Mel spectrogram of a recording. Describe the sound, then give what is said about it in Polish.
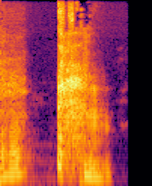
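A loud burst of coughing and throat clearing: a short voiced rasp, a pause, then a sharp harsh cough trailing into a gravelly clearing of the throat. “Czekaj, bo mi jakiś kaszel weźmie.”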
